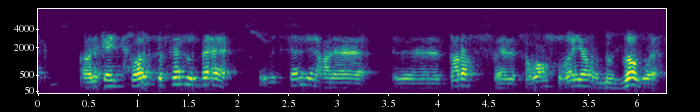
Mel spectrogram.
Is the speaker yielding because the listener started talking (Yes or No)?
Yes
